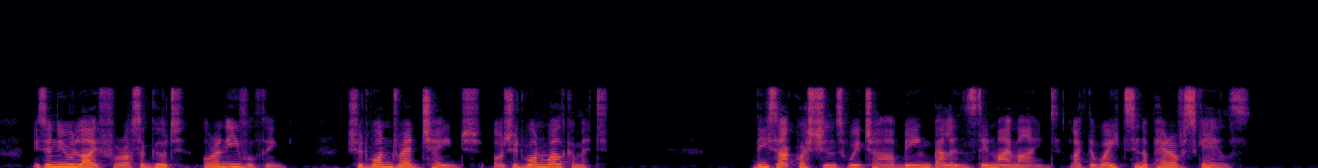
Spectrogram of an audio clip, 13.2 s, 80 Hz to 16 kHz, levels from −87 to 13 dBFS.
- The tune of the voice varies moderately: No, narrow, 2.1 semitones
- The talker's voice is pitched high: Yes, high, 195 Hz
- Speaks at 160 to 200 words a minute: Yes, average, 180 wpm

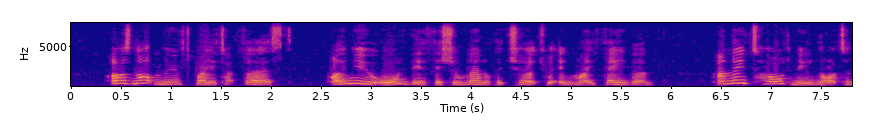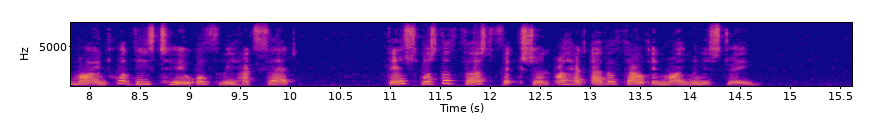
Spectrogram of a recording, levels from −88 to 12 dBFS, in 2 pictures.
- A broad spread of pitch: Yes, wide, 6.9 semitones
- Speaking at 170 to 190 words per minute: Yes, average, 180 wpm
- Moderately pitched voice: No, high, 245 Hz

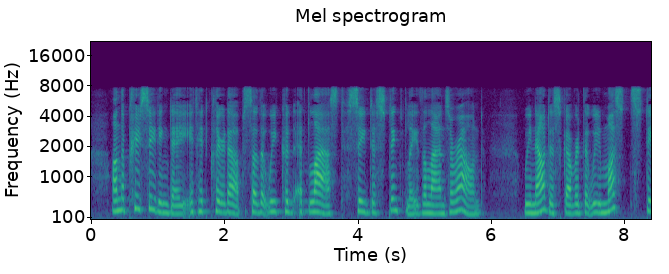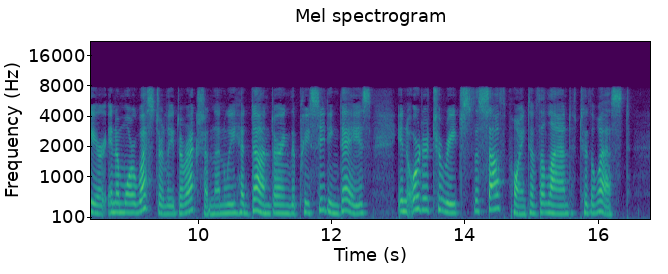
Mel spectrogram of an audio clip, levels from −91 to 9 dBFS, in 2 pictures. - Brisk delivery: No, average, 190 wpm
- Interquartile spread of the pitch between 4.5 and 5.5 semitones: No, average, 3.5 semitones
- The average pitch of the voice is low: No, high, 205 Hz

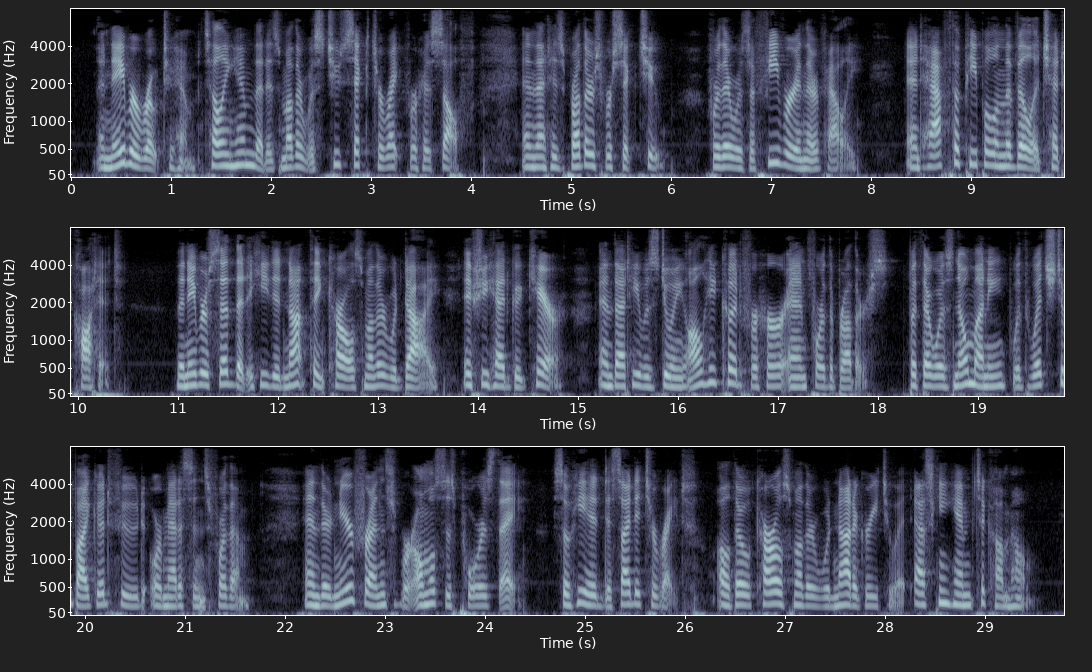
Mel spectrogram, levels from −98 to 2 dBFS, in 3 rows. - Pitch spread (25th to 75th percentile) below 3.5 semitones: Yes, average, 2.8 semitones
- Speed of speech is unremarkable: No, fast, 235 wpm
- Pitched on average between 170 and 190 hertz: Yes, medium, 185 Hz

